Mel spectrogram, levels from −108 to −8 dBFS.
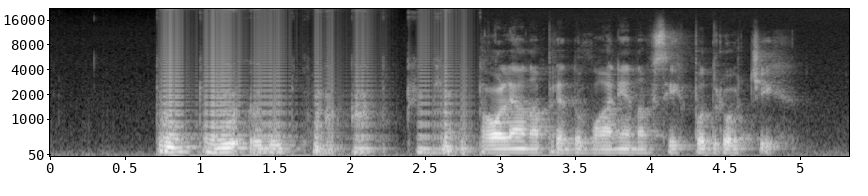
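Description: From 0.00 to 2.87 s, before "napredovanje na", interleaved audio read as planar, with short blocks (which fits 128 samples), makes speech dull, robotic and buzzy at 345 Hz, with no octave drop as in a pitch shift.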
